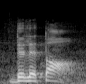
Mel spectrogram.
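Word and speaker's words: dilettante: दिलेतों। दिलेतों, अगर मैं इसको ऐसा प्रोनाउंस कर रहा हूं तो ये किस देश से आया है? इट इज a French word, दिलेतों।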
